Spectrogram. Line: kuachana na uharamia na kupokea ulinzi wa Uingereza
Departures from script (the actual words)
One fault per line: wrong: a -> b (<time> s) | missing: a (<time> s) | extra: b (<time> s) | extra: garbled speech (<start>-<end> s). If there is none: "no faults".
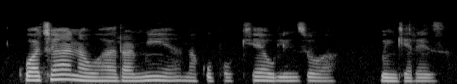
no faults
